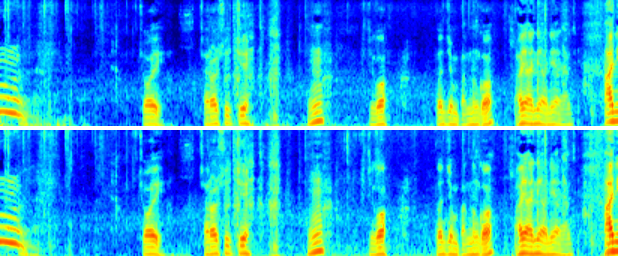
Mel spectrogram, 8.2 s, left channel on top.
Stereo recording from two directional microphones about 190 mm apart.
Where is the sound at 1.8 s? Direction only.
10° right (ahead or behind).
